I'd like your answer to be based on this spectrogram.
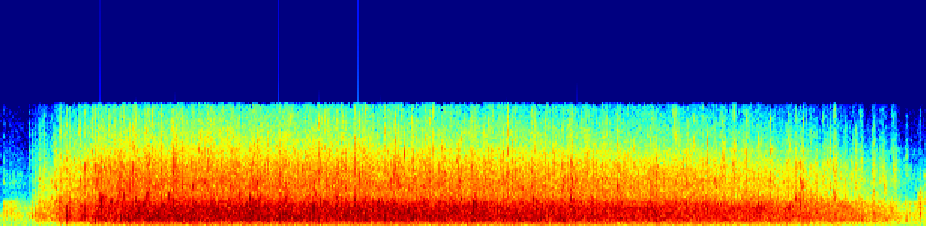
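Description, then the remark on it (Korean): A large audience claps steadily for several seconds in encouragement of South Korea's fire and disaster-prevention personnel, a dense, sustained wash of applause that swells in quickly and fades slightly toward the end, with no voices. “영상물에서 보았듯이 많은 변화와 혁신을 이루어가고 있는 여러분 모두에게 큰 격려의 박수를 드립니다.”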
